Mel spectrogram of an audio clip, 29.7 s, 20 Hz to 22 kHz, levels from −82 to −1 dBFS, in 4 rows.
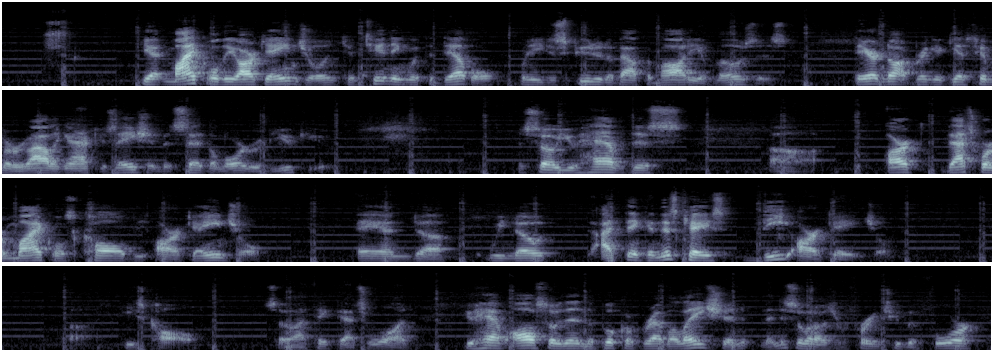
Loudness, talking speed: -30 LUFS, 160 wpm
